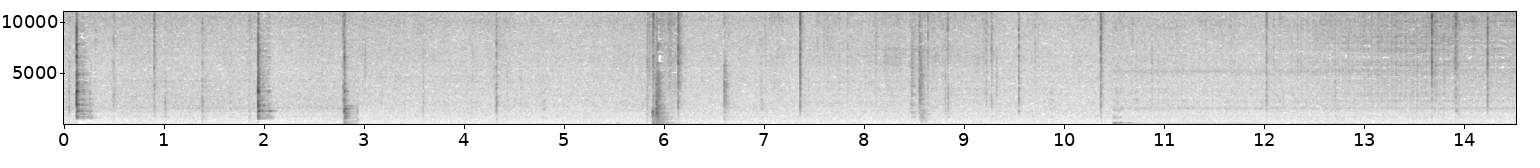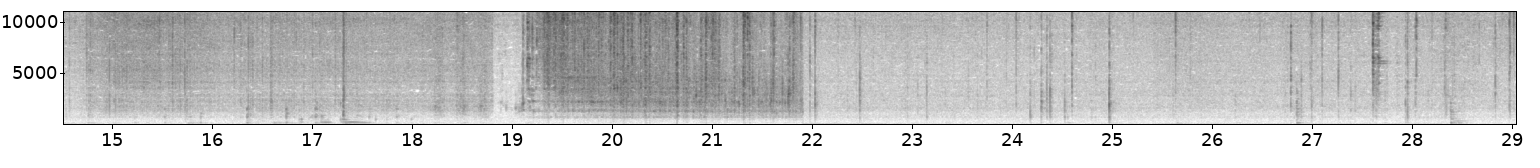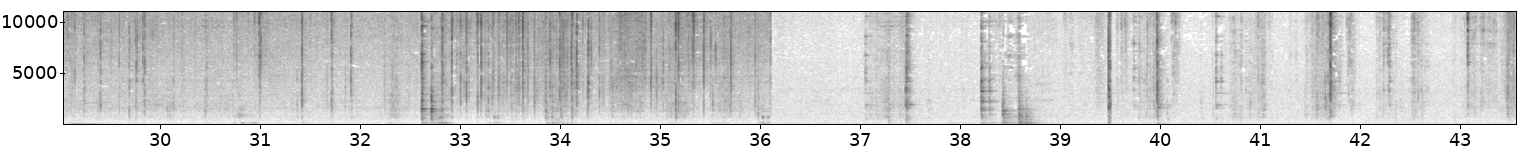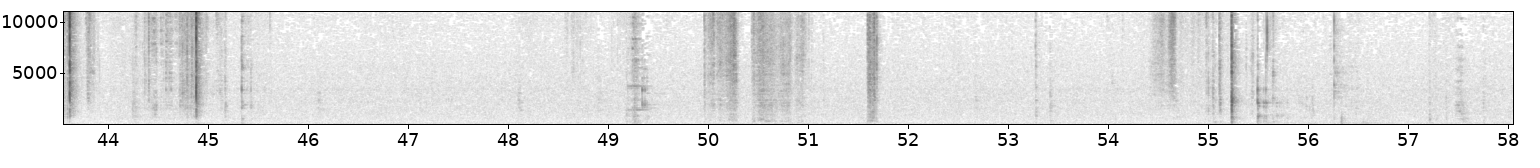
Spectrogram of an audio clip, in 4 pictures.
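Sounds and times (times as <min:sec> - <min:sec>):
food sizzling in a frying pan: 0:00.0 - 0:36.2.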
